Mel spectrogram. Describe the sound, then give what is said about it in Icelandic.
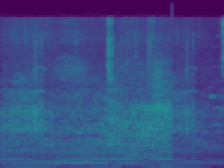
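A small petrol-engined airplane flies over Austurvöllur in summer during a speech by Katrín Jakobsdóttir. It drones steadily and loudly, its buzzing motor tone holding a low, even pitch with a slight shift partway through, continuous for the whole stretch. “Saði Katrín Jakobsdóttir á Ísturvelli í sumar undir smák nýjúr bensínknúinni flugvél hérna í lokkin.”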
